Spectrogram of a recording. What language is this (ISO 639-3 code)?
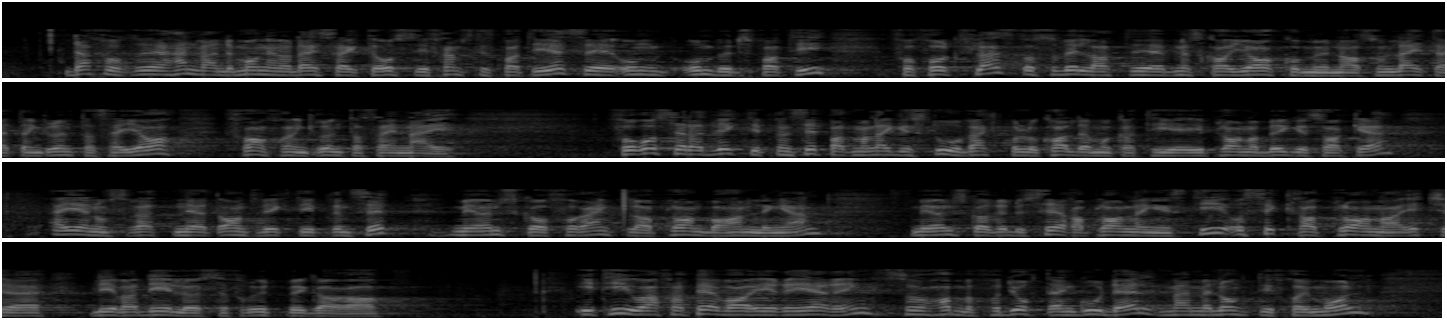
nno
